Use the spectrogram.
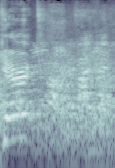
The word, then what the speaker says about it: Garrett: Guys, Garrett rhymes with Barrett.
